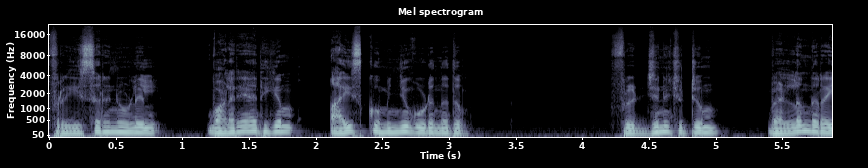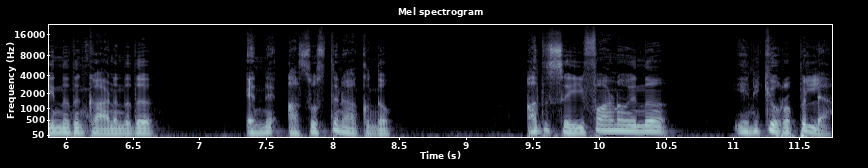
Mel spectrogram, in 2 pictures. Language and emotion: Malayalam, fearful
